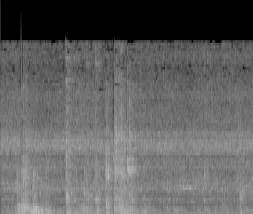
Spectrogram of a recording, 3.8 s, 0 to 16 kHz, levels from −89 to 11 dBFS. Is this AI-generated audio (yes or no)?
no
